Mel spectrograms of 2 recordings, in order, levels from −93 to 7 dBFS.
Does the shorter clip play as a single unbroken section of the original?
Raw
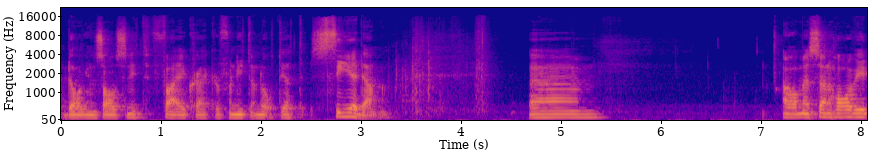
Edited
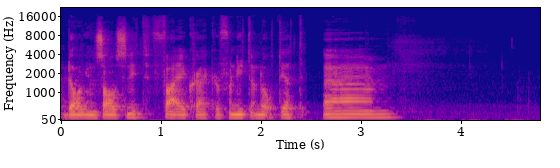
no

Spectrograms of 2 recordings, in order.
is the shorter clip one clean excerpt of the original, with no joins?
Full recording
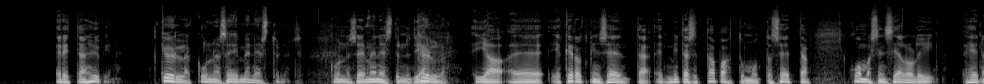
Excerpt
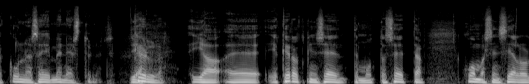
no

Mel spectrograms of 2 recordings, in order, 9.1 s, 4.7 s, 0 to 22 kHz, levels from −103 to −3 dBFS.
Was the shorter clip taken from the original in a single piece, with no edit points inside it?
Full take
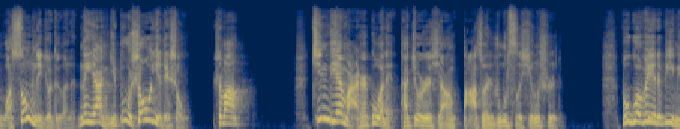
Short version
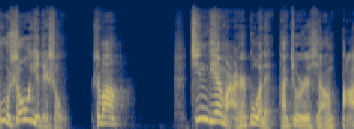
yes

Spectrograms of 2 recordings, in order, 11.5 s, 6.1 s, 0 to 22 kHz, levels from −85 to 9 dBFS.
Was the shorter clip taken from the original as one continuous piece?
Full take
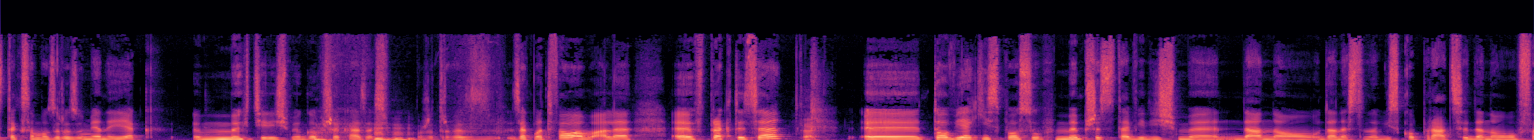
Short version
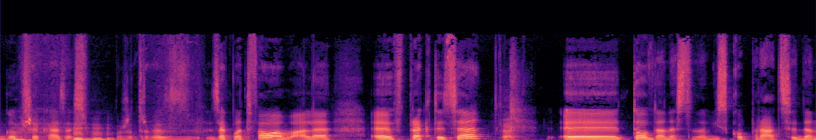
no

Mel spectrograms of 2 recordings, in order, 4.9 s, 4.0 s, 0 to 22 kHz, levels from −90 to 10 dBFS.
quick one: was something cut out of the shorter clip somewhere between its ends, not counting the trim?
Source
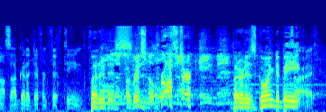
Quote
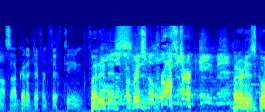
no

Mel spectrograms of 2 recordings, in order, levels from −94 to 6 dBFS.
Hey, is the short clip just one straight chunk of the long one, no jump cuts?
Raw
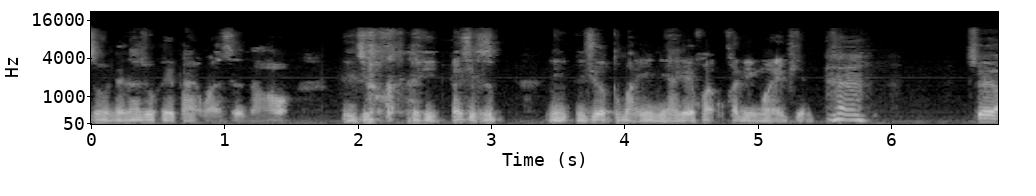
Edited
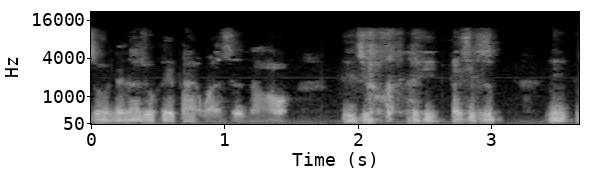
yes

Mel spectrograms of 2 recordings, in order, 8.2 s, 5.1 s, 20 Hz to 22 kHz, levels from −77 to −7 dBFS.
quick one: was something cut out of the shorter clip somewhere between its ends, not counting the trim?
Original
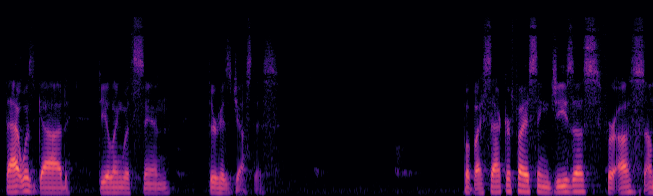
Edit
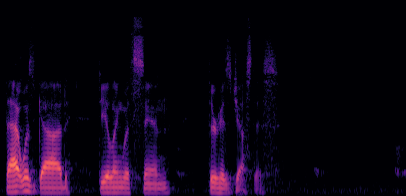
no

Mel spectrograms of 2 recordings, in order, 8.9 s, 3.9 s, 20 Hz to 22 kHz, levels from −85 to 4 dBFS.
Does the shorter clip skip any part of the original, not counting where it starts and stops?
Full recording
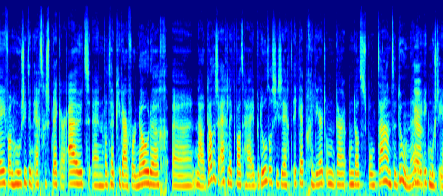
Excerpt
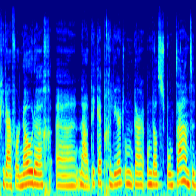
yes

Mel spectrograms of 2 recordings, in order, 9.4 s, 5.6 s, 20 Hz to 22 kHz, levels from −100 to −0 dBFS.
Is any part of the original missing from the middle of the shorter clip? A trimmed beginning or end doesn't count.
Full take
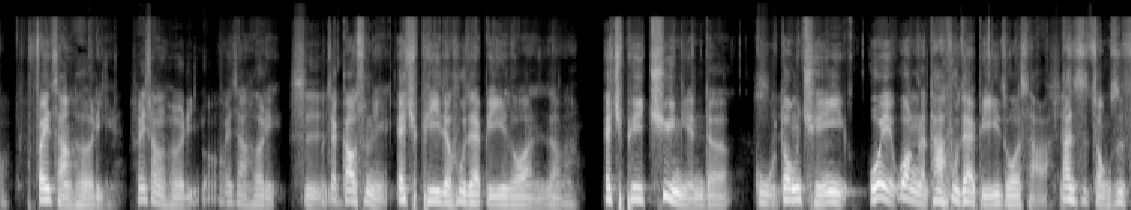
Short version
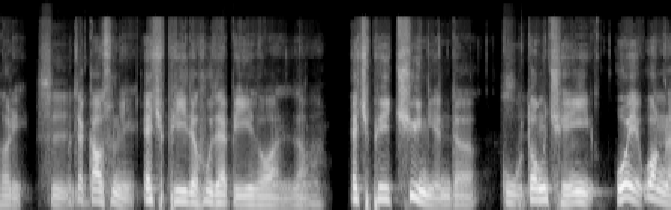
no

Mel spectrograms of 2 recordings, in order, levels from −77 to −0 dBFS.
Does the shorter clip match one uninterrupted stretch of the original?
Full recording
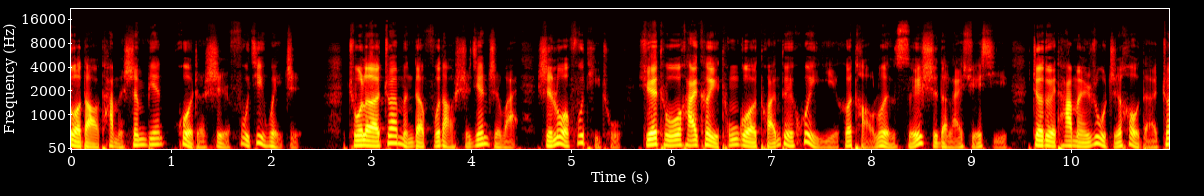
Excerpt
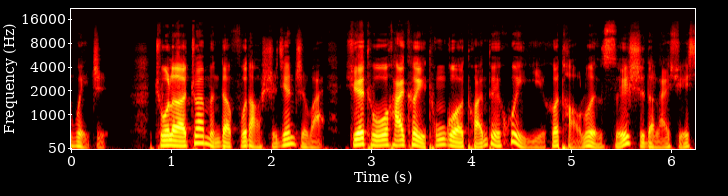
no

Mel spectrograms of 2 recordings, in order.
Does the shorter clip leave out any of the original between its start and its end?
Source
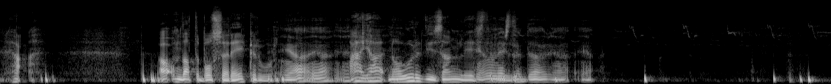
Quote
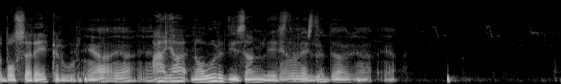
no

